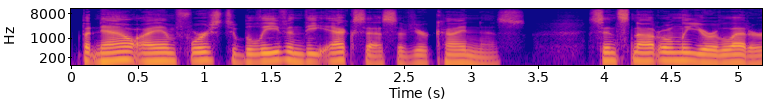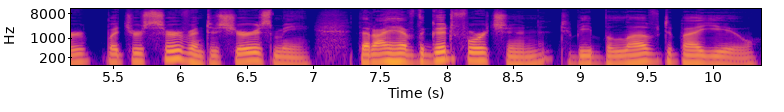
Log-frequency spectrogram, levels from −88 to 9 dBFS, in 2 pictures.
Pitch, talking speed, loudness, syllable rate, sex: 135 Hz, 195 wpm, -19 LUFS, 5.3 syllables/s, male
